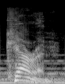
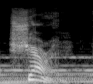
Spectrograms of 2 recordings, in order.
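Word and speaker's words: Charon: Christy suggested the name Karen after the Ferman of Pluto's underworld in Greek mythology but preferred to pronounce it Sharon more like his wife's name Charlene from the Motions of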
